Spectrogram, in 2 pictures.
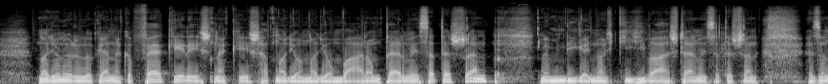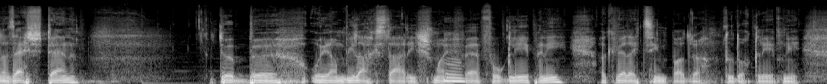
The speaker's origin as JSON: {"language": "Hungarian", "town": "Győr", "region": "Győr-Moson-Sopron", "country": "Hungary", "tie": "born there", "said": "mert hogy győri születésű vagyok"}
